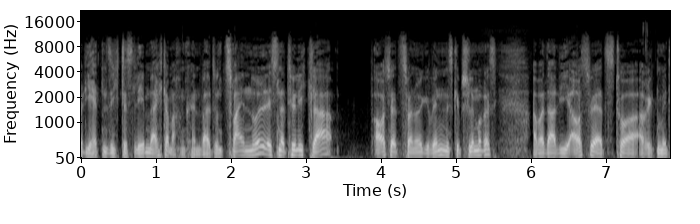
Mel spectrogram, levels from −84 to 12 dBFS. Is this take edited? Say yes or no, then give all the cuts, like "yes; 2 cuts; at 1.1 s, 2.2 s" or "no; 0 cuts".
no; 0 cuts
